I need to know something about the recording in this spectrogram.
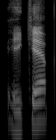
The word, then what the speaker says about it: AACAP: Adolescent Psychiatry, or AACAP, or as I learned, often pronounced as ACAP.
